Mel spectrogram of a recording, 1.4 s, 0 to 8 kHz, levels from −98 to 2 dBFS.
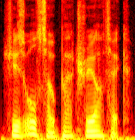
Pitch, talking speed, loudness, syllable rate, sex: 95 Hz, 175 wpm, -16 LUFS, 5.6 syllables/s, male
